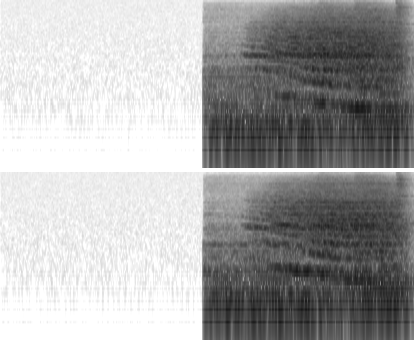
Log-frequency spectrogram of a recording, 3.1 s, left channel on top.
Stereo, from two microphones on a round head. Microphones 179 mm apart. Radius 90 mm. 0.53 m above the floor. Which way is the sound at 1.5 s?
45° left (ahead or behind).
